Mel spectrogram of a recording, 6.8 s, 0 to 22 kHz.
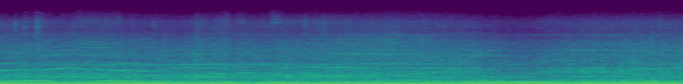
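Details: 1999 Bobcat 864 tracked skid steer digging with a newly installed rebuilt right-side drive motor (old one weak and whining under load): deep steady engine drone, smooth even drive, only faint whine under load; working normally.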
